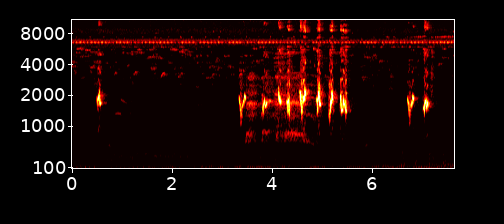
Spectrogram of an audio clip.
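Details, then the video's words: Sooty-headed bulbul giving scattered bright chirps, then a quick run of about eight slurred notes, then two more, in chatty 'ropel' style for training birds, over a low steady hum. "TRUCUK GACOR ROPEL MASTERAN PANCINGAN BURUNG TRUCUK"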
